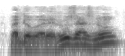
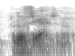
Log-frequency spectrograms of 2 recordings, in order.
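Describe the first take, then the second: First: و دوباره روز از نو said with a rise on روز; first half of the saying, rising; rising first take. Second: روزی از نو falling and softer, settled; closing the saying with a weary fall; falling second take. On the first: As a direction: lift روز and leave it hanging. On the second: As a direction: drop روزی از نو down to a close. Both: A narrator's reading. Same phrase said twice.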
